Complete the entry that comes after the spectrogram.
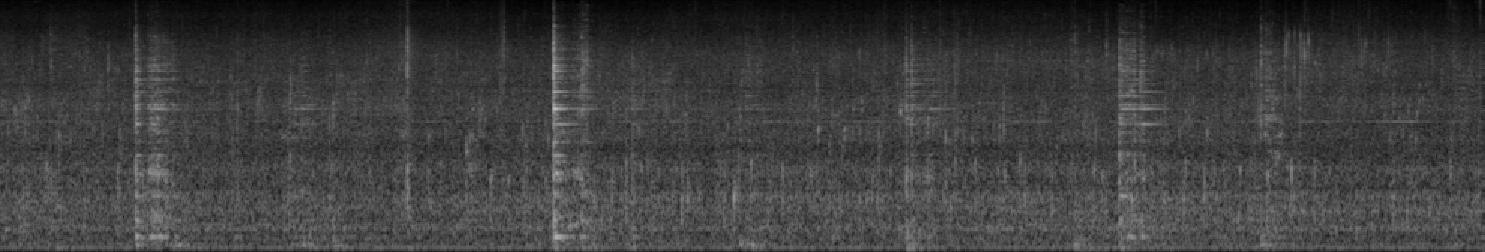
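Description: Battered taro slices sizzling steadily in hot oil in a frying pan, with a few short sharp clicks and sizzle bursts as metal tongs turn the pieces, the loudest about four and a half seconds in.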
